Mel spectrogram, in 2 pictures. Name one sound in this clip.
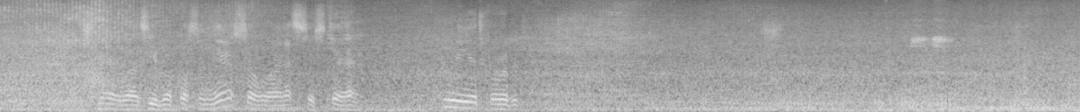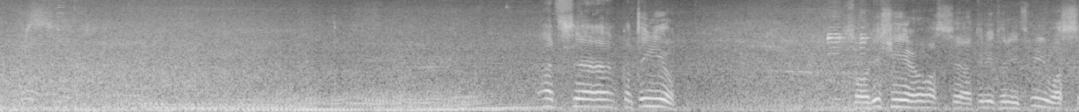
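Motor scooters ride past close by.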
